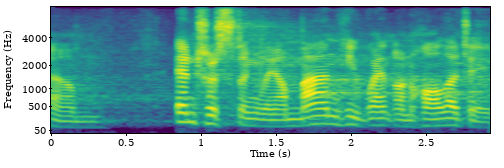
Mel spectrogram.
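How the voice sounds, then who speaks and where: This man speaks with a Scottish accent at a fairly low pitch. His pace is moderate and his pitch variation ordinary. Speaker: pastor. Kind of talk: interview.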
